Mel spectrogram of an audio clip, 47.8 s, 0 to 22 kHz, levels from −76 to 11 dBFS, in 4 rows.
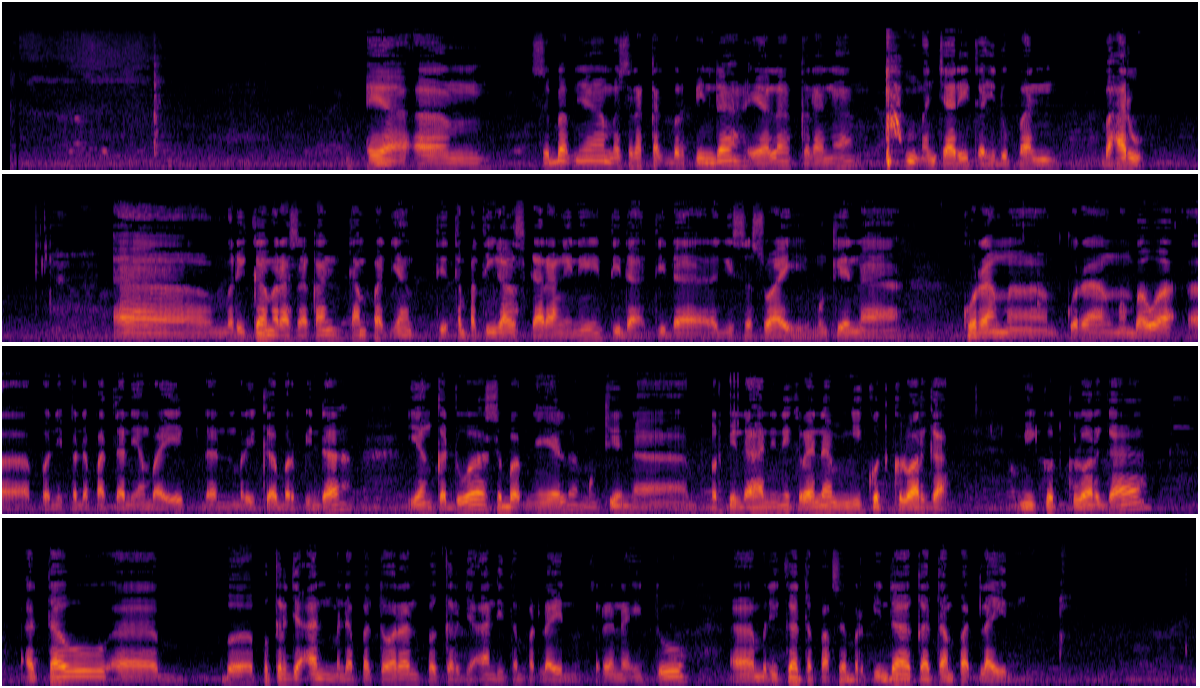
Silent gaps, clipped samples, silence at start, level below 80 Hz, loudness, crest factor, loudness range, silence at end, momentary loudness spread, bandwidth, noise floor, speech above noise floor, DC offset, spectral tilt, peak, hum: none; under 0.1%; 0.2 s; -58 dBFS; -25 LUFS; 24 dB; 5 LU; 0.6 s; 13 LU; 11.5 kHz; -53 dBFS; 28 dB; under 0.1%; -5.5 dB/octave; 0 dBFS; none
